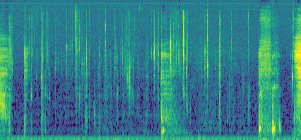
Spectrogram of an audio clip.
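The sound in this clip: Faint chewing of food with soft crunches and wet mouth sounds, many irregular bites at a quiet level.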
